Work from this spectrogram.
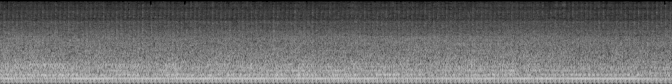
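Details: Abandoned Huskee XT650 that sat in a yard a year or two, started on just gas with its self choke, no starting fluid: holds a steady, even speed with a constant hum, no stumbling or surging; runs smoothly.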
